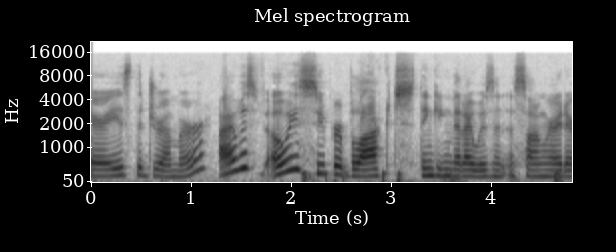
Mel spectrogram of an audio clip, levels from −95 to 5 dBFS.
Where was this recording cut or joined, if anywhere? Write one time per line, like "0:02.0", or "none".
0:01.2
